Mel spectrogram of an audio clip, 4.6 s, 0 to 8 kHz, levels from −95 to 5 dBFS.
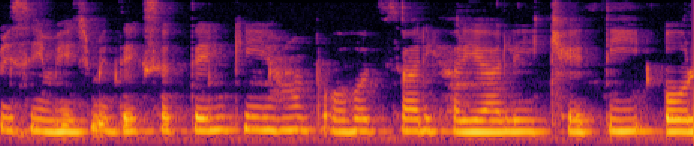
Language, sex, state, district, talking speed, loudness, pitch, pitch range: Hindi, female, Bihar, Kishanganj, 180 wpm, -17 LUFS, 210 Hz, 200-220 Hz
